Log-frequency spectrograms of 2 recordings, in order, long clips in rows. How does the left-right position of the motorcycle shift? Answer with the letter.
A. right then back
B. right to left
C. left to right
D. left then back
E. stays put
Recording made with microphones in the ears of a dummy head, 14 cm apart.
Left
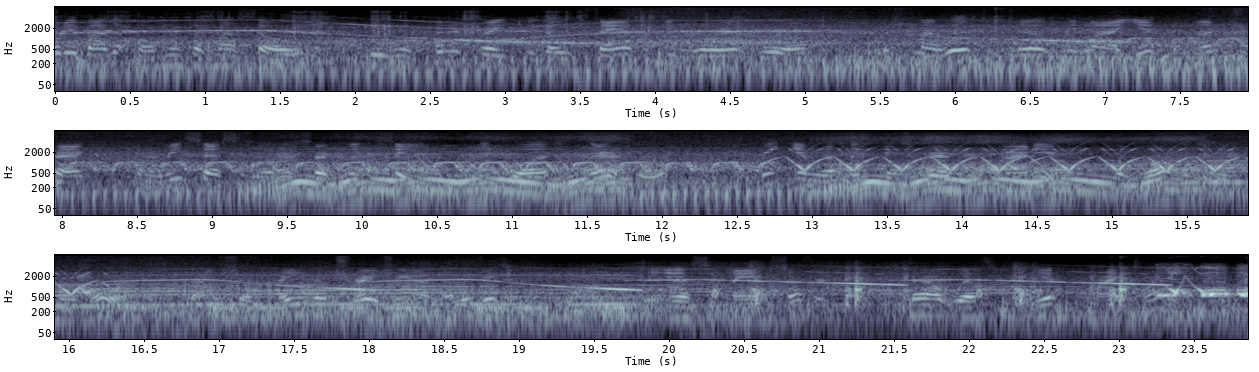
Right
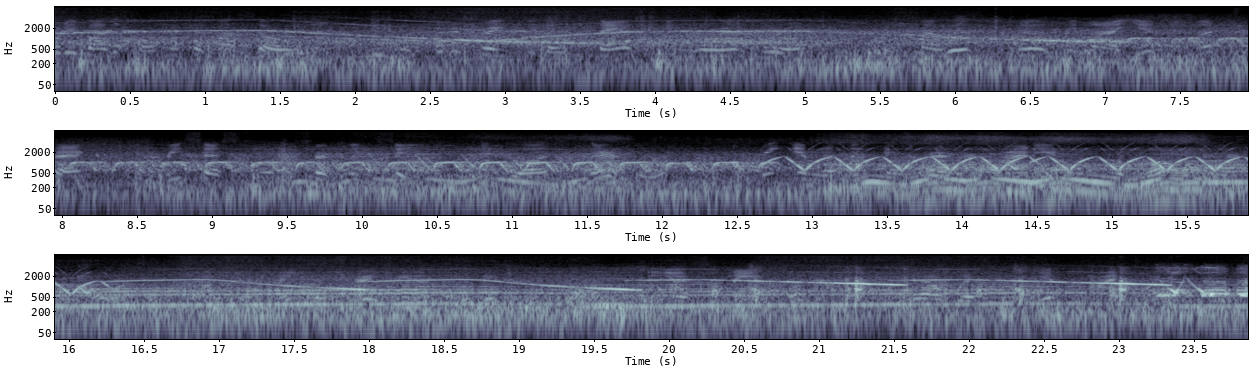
C.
